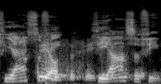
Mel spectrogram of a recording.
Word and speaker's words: Theosophy: Theosophy.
